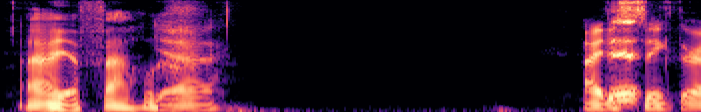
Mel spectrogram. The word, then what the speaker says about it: Iafallo: Alex Iafallo. Iafallo.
